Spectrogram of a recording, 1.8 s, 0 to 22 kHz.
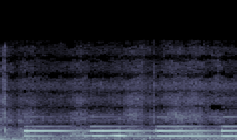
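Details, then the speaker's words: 2004 Ford F-150 crew cab 4x4 with an engine miss, codes just cleared, shutting down: a wavering, wailing high whistle rises and falls in pulses as it sucks air, a sizable vacuum leak. "then when it shut off you just hear that that wailing noise again or it was sucking air so right there's got to be a pretty good sized vacuum leak"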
